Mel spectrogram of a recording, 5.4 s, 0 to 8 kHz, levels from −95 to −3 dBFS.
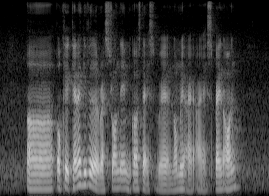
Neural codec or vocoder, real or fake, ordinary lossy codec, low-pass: none; real; none; none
